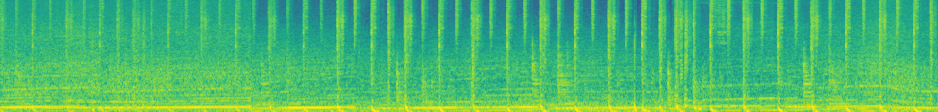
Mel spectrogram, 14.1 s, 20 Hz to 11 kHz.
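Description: Two 2017 all-wheel-drive twin-turbo V6 sports cars, a Honda NSX and a Nissan GT-R, racing at Suzuka in a video game, with loud, steady engine drone that shifts pitch through gear changes alongside a dense rapid ticking.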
